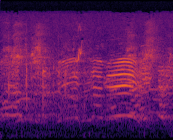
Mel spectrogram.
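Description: Raised voices of footballers and spectators calling out during open play, loudest about a second and a half in.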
